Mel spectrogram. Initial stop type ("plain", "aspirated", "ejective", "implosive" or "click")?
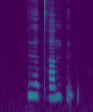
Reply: plain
